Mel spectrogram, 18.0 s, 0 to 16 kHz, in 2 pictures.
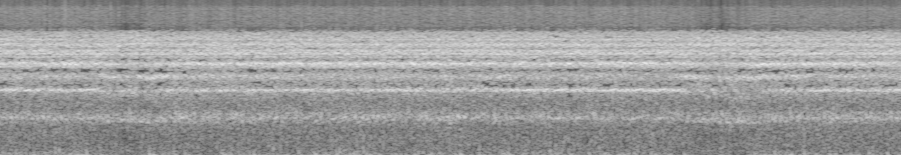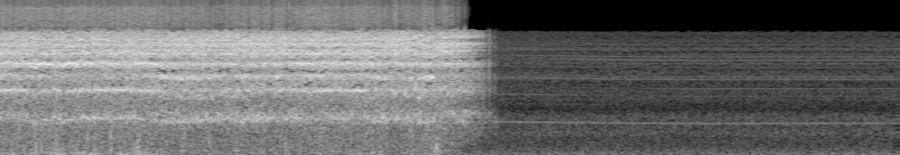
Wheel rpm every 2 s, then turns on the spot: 230, 230, 230, 230, 230, 220, 180, 0, 0.
none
